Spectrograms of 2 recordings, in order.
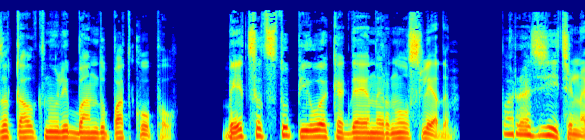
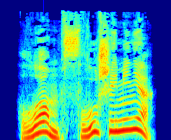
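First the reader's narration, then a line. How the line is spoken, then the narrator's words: Barked. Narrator (Russian): рявкнула Бейтс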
